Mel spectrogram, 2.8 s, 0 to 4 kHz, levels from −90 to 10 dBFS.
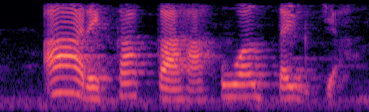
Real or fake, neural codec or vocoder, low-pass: real; none; 3.6 kHz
